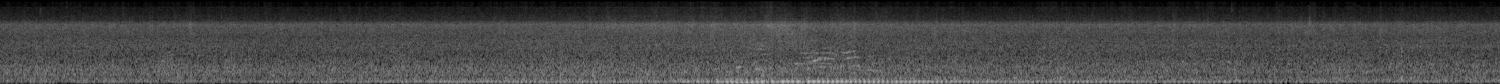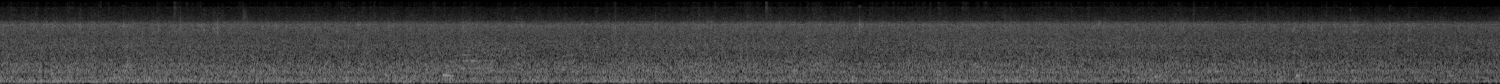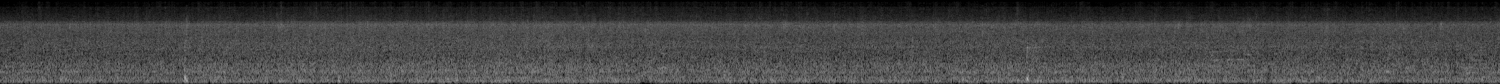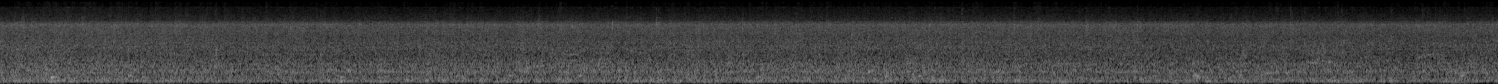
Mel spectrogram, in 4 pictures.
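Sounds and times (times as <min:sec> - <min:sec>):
steady rain falling: 0:00.0 - 0:59.9
raindrops tapping close by: 0:39.4 - 0:41.2.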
